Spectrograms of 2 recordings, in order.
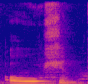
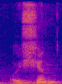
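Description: First: "ocean" with a drawn-out, stressed "o". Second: Said in the usual way. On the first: Shown as a demonstration. Teacher showing two syllables, stress on the "o" of "ocean". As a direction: stretch the "o" of "ocean", then let "cean" drop in unstressed. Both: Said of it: "the stressed syllables is in the O".

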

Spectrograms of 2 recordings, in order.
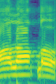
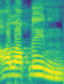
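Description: First: আলাক ending on a bounced q; teacher's model আলাক, final q popped; qalqalah on stop. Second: Said in the usual way. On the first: Shown as a demonstration. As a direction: stop on আলাক and release the q with a short echo. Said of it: "অক্ফ করিলে". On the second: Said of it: "কলকলার উদাহরণ দিচ্ছি আমি".

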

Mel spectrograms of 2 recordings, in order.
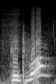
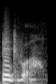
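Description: First: Bydło asked back with a rising tune; questioning echo. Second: Bydło said flat and falling, final; stubborn repeat. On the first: Friend questions the word. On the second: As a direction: dig in and repeat Bydło doggedly. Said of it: "powtarzam zawzięcie". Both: A narrator's reading.

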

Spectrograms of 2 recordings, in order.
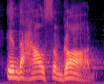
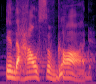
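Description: No difference in how they are said.

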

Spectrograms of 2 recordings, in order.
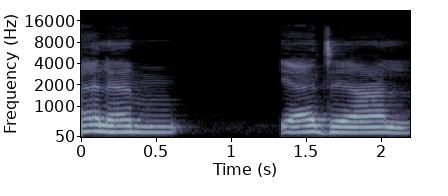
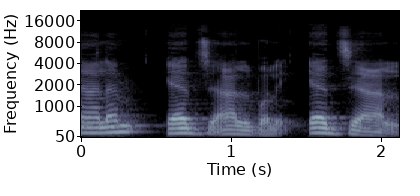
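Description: First: "ইয়াজআল" with echoing jim and throat ain; bouncing jim, ain. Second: "ইয়াজআল" with unbounced jim and plain hamza; no bounce. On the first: Teacher reciting the model, "ইয়াজআল" with qalqala on jim. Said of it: "এজে হবে". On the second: Teacher showing a common mistake, "ইয়াজআল" without qalqala on jim. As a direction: say "ইয়াজআল" running a closed j into "al". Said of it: "এখানে ইয়াজআল বলাটা ভুল". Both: Shown as a demonstration.

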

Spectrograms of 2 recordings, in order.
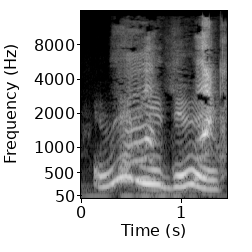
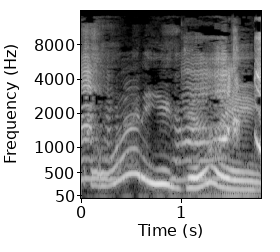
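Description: First: Said in the usual way. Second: Slow, laughing question. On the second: Real, not acted. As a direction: laugh through the words. Laughing at baby's antics.

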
